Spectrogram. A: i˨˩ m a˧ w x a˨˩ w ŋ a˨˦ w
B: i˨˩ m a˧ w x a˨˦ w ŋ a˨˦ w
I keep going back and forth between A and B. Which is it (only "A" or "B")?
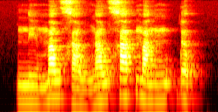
A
